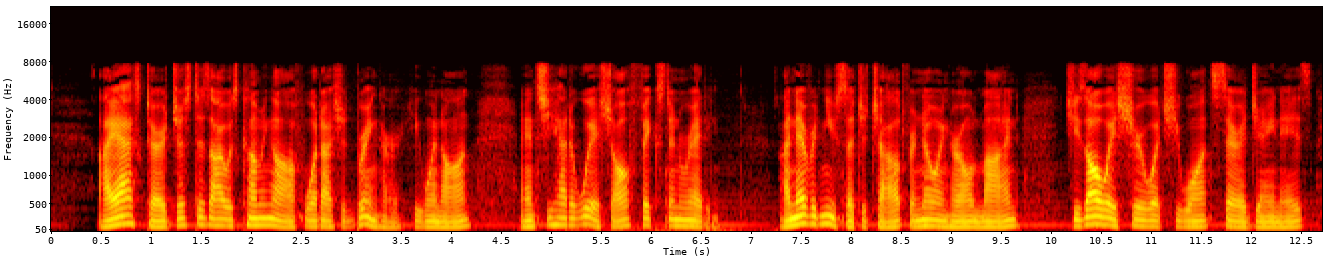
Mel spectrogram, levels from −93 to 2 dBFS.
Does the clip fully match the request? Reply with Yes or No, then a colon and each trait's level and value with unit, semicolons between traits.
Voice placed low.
Yes: low, 100 Hz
